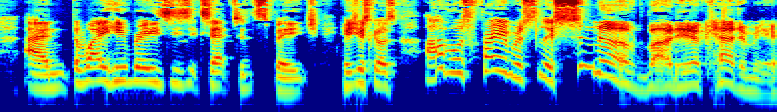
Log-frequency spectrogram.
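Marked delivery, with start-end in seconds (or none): 3.2-5.8 put-on high voice with swooping, swinging pitch. Retelling an acceptance speech line: Adam Sandler voice. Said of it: "he's Adam Sandler voice".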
